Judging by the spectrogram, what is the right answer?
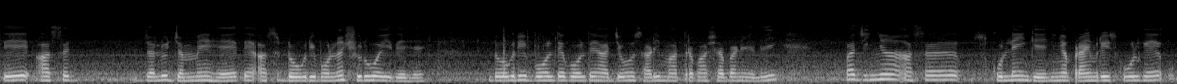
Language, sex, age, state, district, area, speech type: Dogri, male, 18-30, Jammu and Kashmir, Udhampur, rural, spontaneous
